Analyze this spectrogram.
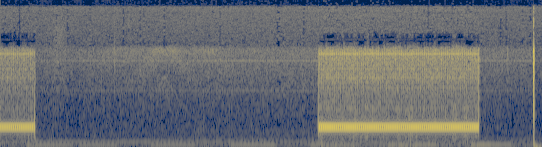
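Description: A telephone line tone plays close and clear: a short steady burst, a few seconds of quiet, then a two-second steady tone, with a faint click at the end. No one speaks.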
